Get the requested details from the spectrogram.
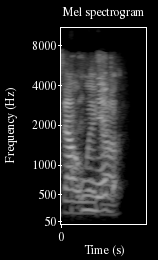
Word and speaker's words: Zellweger: Is it Zellweger? – Zellweger.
